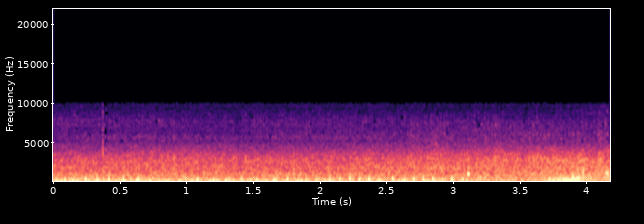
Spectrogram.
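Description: Steady roar of breaking ocean surf mixed with wind noise on the microphone. A short rising whine comes in near the end.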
